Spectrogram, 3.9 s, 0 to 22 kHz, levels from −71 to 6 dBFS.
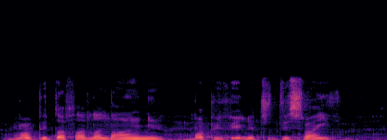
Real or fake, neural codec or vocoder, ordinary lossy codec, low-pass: fake; autoencoder, 22.05 kHz, a latent of 192 numbers a frame, VITS, trained on one speaker; none; 9.9 kHz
